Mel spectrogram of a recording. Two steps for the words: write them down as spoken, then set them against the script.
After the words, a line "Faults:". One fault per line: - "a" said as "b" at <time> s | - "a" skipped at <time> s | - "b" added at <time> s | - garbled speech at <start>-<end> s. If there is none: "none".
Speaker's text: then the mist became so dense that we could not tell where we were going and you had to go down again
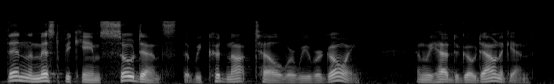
then the mist became so dense that we could not tell where we were going and we had to go down again
Faults:
- "you" said as "we" at 4.2 s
